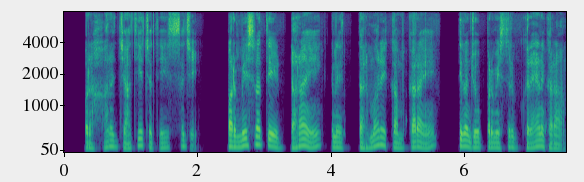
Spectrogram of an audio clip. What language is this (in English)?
Bilaspuri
